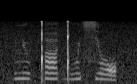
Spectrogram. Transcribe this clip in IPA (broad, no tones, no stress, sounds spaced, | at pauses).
lʲ u ǃ a ɡ͡ǃ õ sʲ ɔ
